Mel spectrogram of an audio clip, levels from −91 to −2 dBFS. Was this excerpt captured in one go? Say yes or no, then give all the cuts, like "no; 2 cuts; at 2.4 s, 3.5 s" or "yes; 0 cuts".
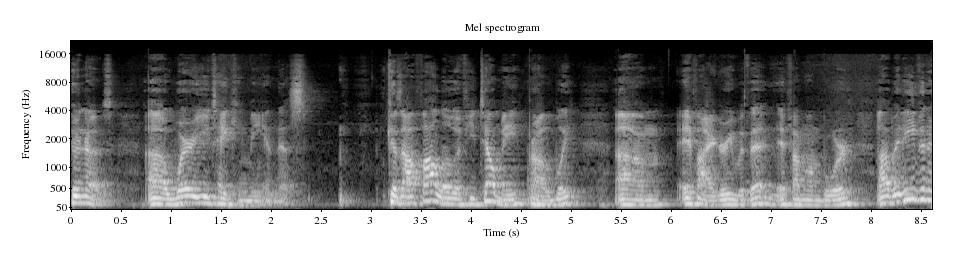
yes; 0 cuts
